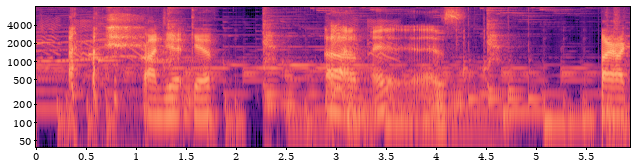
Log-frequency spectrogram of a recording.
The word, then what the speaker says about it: GIF: It's more of a G or Well, it'd be graphics, so GIF. Not giraffics. Right. I stick with the Maddox explanation of he invented a fucking image format, not the letter G. Right. Stan Richardson says it's pronounced YIF.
